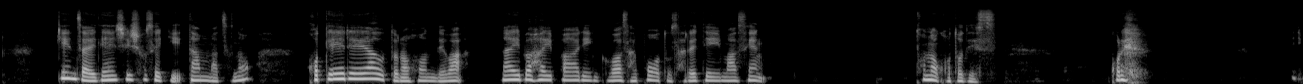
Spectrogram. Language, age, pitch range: Japanese, 40-59, 160-225 Hz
